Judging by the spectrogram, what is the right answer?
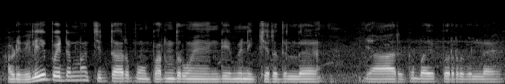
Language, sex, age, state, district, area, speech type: Tamil, male, 18-30, Tamil Nadu, Perambalur, rural, spontaneous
